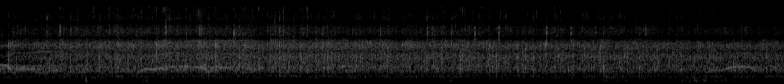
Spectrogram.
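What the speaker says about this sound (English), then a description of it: "Please give them a huge round of applause." Faint, distant audience applause at an impact investing conference, steady even clapping lasting the whole stretch with a hissy, rain-like texture and no voices.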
